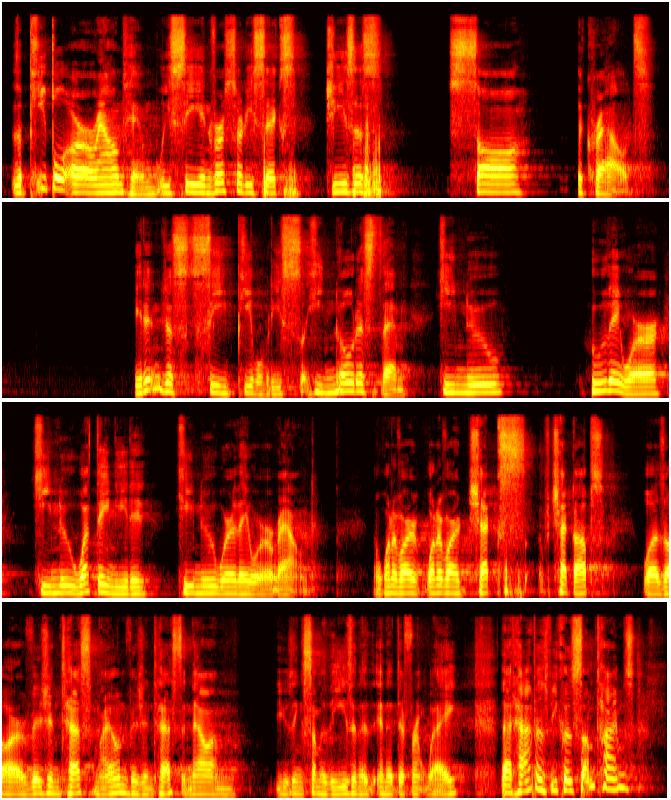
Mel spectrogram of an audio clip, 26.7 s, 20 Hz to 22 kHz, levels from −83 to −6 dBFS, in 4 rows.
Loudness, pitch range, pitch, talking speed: -24 LUFS, 130-160 Hz, 150 Hz, 165 wpm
